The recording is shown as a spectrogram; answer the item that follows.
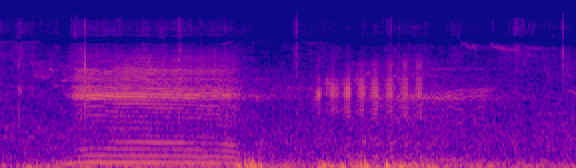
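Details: Zwartbles sheep from a flock on a regenerative farm in County Kilkenny, Ireland, giving one long, wavering, harmonic bleat of about a second, followed by shuffling and rustling sounds.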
